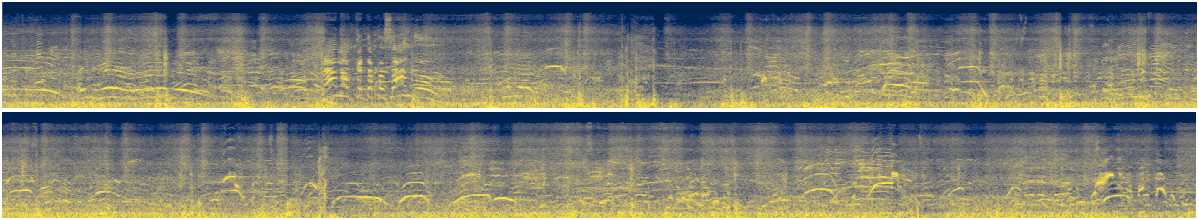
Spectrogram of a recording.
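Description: Young people scream and shout with excitement.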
